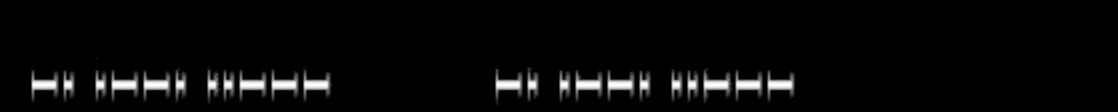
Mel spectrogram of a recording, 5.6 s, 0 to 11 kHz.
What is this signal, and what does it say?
Morse code, heard as a keyed tone, about 32 wpm, 700 Hz. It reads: NP2 NP2
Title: USA Call Sign Prefixes - Repeated 2x - 30wpm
